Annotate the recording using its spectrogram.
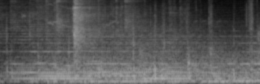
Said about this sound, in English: The tramp stops, hearing their footsteps.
